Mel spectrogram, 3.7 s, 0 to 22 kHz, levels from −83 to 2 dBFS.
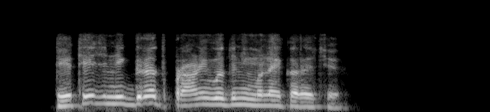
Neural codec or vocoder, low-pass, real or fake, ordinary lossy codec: codec, 16 kHz, 8 kbps, FreqCodec, smaller model; 7.2 kHz; fake; Opus, 24 kbps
